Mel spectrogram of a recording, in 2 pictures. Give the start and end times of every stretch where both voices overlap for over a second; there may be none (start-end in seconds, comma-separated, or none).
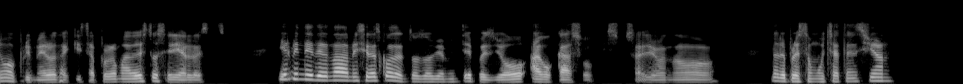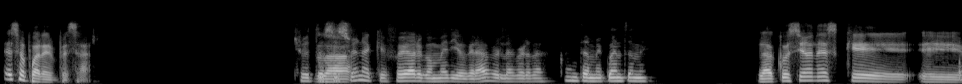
none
